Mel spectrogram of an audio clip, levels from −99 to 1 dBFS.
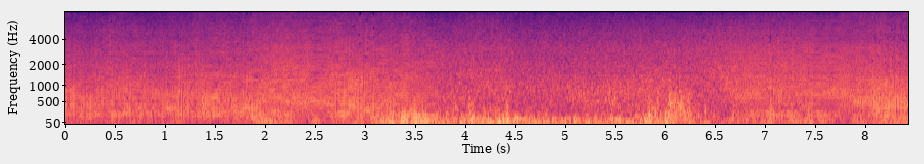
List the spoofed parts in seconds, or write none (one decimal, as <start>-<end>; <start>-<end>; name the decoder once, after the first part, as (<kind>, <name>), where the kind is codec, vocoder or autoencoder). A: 0.0-3.7 (vocoder, WaveNeXt); 6.7-8.4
